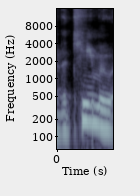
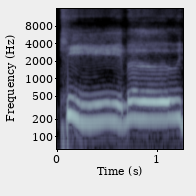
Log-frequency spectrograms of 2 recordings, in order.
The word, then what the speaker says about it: Temu: And like they changed the pronunciation of the app in the song. The older versions of that ad went Temu, Temu. Now it goes Temu, Temu.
